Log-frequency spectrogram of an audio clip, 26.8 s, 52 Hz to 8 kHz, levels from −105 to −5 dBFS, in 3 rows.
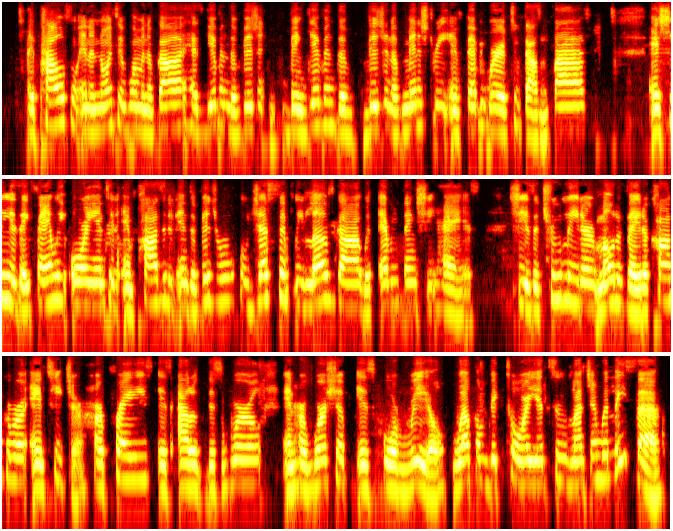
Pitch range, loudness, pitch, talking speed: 170-215 Hz, -17 LUFS, 195 Hz, 150 wpm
